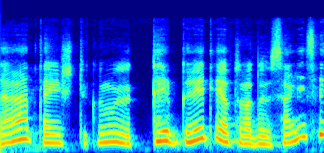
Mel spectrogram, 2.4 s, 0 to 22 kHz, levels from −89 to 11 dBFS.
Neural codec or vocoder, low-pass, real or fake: codec, 32 kHz, 1.9 kbps, SNAC; 14.4 kHz; fake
